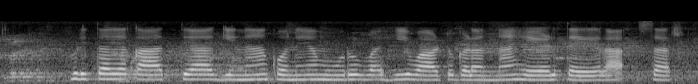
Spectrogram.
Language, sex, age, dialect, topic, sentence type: Kannada, female, 25-30, Dharwad Kannada, banking, question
